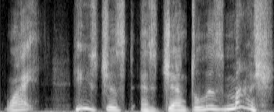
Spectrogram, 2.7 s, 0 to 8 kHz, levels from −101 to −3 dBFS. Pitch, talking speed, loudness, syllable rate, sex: 210 Hz, 155 wpm, -19 LUFS, 3.4 syllables/s, male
